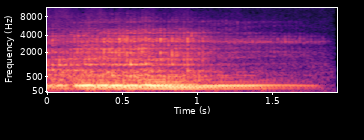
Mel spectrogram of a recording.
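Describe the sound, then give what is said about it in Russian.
A tiger lets out one loud, deep roar that swells quickly, holds as a rough, throaty growl and fades away over about two seconds, heard alone. “смотри в глаза тигру.”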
